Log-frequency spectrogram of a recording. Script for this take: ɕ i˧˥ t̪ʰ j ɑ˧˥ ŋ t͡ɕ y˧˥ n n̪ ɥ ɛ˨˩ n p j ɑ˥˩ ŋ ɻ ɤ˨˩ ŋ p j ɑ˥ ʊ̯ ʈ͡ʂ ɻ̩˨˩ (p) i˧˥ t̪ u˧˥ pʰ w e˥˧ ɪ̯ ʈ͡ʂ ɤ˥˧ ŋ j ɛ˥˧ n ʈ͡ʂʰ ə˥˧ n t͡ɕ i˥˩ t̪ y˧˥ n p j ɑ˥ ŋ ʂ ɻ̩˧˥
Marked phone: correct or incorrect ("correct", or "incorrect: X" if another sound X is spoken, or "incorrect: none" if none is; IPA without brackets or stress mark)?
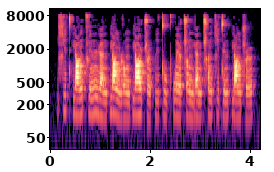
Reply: correct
